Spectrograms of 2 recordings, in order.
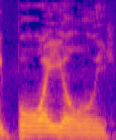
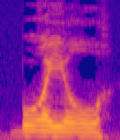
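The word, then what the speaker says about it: Boyle: worked for Drew basically you have to spell it b o y l e boil boil what do you what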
